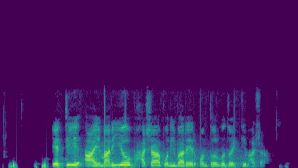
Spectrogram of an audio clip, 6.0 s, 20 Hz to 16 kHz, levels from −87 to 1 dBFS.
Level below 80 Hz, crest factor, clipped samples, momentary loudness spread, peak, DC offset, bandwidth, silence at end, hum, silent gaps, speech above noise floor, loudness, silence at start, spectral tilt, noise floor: -54 dBFS; 16 dB; under 0.1%; 15 LU; 0 dBFS; under 0.1%; 7.4 kHz; 0.7 s; none; none; 37 dB; -17 LUFS; 0.2 s; -6.5 dB/octave; -53 dBFS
